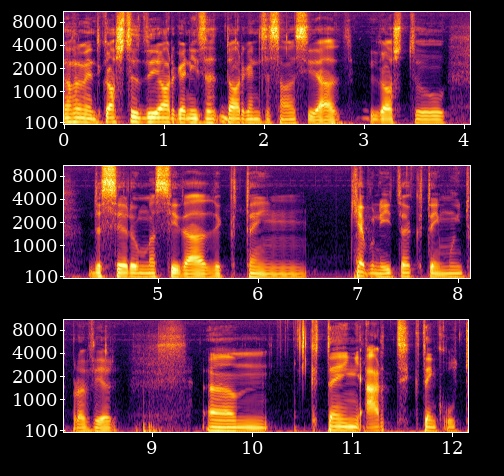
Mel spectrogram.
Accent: Portugal; eu sou uma pessoa que vim de Portugal

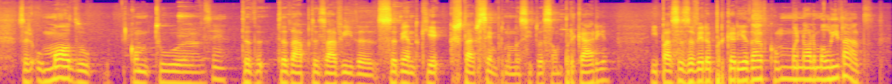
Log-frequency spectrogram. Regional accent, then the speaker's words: Vila do Conde, Porto, Portugal; Eu sou de Vila do Conde.

